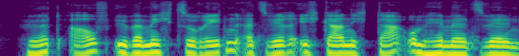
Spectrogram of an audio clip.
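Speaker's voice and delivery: usual speaking voice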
